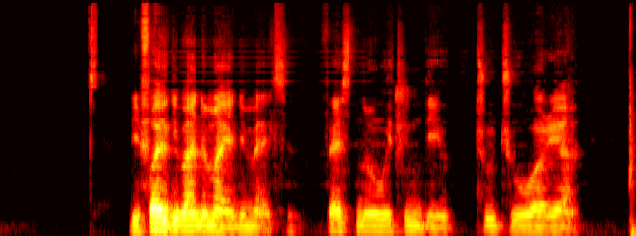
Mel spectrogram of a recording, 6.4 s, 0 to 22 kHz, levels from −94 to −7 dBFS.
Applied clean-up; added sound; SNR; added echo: neural mask model DeepFilterNet 3.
